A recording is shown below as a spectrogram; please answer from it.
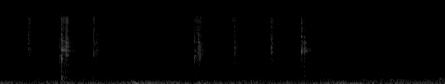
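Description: Tarot deck being shuffled by hand: a run of faint, short card flicks, a few in the first second and a few more about two to three seconds in.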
